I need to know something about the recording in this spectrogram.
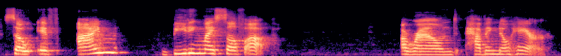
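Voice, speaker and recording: A woman being interviewed as a life coach, giving advice in deliberate, emphatic phrases with measured repetition. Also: fairly high pitch, fairly bright tone.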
